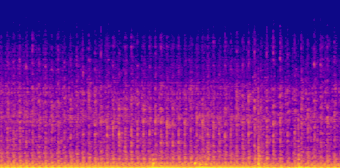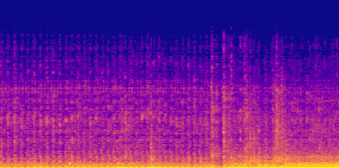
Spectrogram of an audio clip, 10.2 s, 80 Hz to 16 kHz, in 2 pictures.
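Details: 1979 Yamaha XS650 after carburetor rebuild (new jets, needle, springs): steady even idle with regular firing pulses and a quick rev blip near the end; runs clean.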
